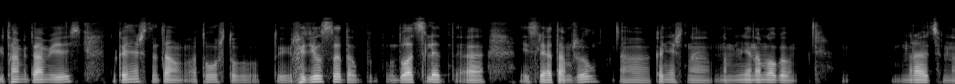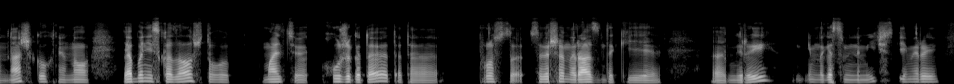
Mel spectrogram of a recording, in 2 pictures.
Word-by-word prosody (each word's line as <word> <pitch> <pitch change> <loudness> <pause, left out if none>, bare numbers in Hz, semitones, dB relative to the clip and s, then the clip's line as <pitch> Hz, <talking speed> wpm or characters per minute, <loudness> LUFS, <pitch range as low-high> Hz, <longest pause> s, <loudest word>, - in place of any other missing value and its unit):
и - - -5
там, 120 +1 +1
и - - -13
там 115 0 +5
есть. 110 +4 -1 0.3
Ну, - - -12
конечно, 115 0 +1
там 100 -2 0
от - - -7
того, 110 +1 -2
что 100 -1 -8
ты - - -7
родился 125 +2 +4
там 105 -1 -3
п 150 +7 -20
в 100 -2 -12
20 110 +1 +5
лет, 110 -2 +4
э, 100 0 0 0.3
если - - 0
я 105 - +6
там 100 -1 +1
жил, 115 +5 -1 0.2
а, 105 -1 -6
конечно, 100 -3 -4
на 100 - -10
мне 105 +2 -3
намного 105 0 +2
н 95 - -13 0.9
нравится 105 0 +1
именно 95 -1 -10
наша 90 +11 +2
кухня, 130 -4 -5
но 110 +1 -1 0.3
я 125 - +8
бы 150 +3 +2
не 150 - 0
сказал, 130 +2 +4
что 120 -6 -3
вот 110 -2 -6 0.3
Мальте 115 -3 +1
хуже 135 -2 +1
готовят. 150 +7 +3
Это 95 -2 -5 0.4
просто 130 -1 -2
совершенно 125 -2 +2
разные 115 -2 +7
такие, 100 -2 -5 0.5
э, 90 0 -2
миры, 120 - 0 0.2
именно 110 -1 -9
гастрономические 110 +3 -3
миры. 125 0 -2
110 Hz, 165 wpm, -24 LUFS, 105-125 Hz, 0.9 s, я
